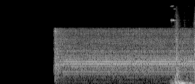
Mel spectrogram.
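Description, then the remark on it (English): An electric door buzzer starts abruptly and drones steadily for over a second, then a sharp metallic click of the lock releasing cuts in just before the end. “Sorry, there's just something about the sound of a buzz, then the click of the lock on a door.”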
